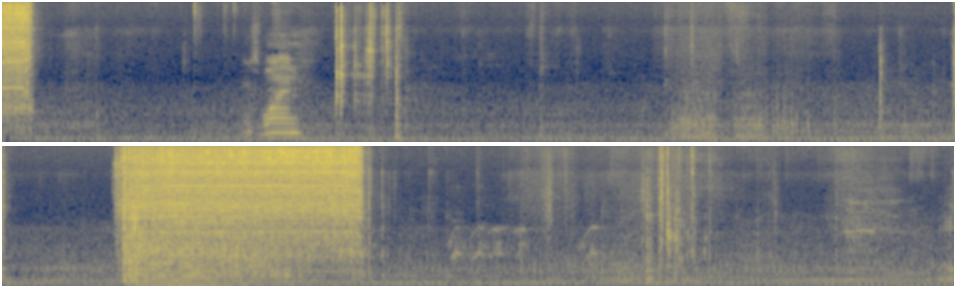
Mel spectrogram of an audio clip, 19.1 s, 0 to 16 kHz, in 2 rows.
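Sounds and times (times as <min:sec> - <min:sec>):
cordless power tool running: 0:00.0 - 0:00.4, 0:10.7 - 0:13.3.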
